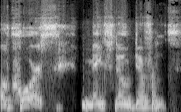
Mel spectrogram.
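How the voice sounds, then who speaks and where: Vocal fry marks this man's very slow delivery. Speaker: poet and publisher, panelist. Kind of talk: panel talk, plus a spoken word poem at 60:00 with measured, rhythmic, reflective cadence. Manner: measured, calm, reflective.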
